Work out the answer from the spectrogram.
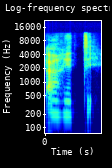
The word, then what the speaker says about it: arrêté: j'arrête j'arrête ouais mais au passé la prononciation change à la fin j'ai le accent aigu j'ai arrêté j'ai arrêté l'arabe d'apprendre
